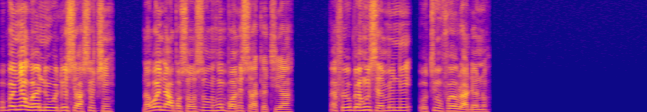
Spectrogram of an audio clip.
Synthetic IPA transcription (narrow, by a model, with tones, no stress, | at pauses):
wo˦bɛ˦ɲã˦wɔ˨˦æ˦nĩ˦wʊ˦dɪ˦sʊ˨a˨sʊ˦t͡ɕʰɪ̃˦ | nã˨wɔ˦ɲã˨bʊ˨sʊ̃˨n̩˨sʊ̃˦ŋ̩˦ɦʊ̃˦bɔ˨nɪ̃˦sʊ˨a˨kʰæ˨tʰi˨a˦ | ɛ˦fe˨wo˦bɛ˦hũ˦sɛ̃˨mmɪ̃˦nɪ̃˦wo˨tʰũ˦m˨fʊ˦æ˦wu˨ɾa˨dɪ˦nʊ̃˦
